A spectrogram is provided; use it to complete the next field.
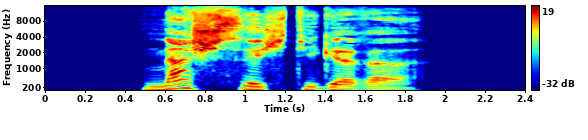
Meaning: inflection of naschsüchtig: 1. strong/mixed nominative/accusative feminine singular comparative degree 2. strong nominative/accusative plural comparative degree
- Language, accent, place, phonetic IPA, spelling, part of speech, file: German, Germany, Berlin, [ˈnaʃˌzʏçtɪɡəʁə], naschsüchtigere, adjective, De-naschsüchtigere.ogg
